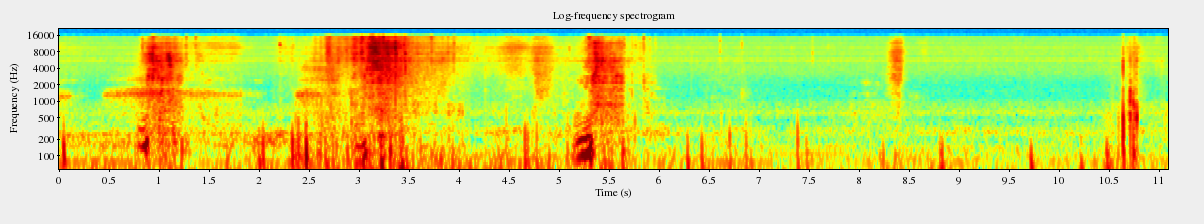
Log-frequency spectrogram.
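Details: Treeing Walker Coonhound having a sneezing fit outdoors while camping in the mountains: several sharp nasal sneezes in a row.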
